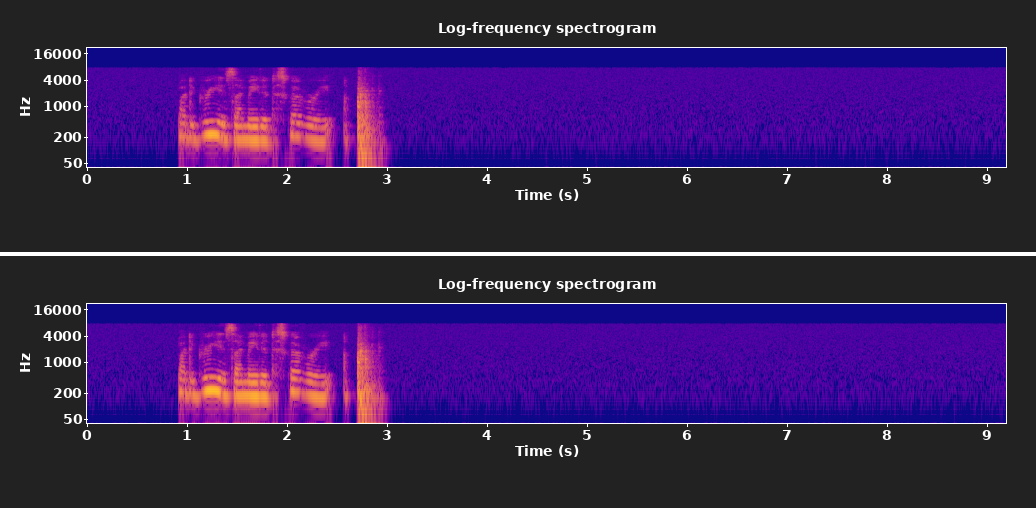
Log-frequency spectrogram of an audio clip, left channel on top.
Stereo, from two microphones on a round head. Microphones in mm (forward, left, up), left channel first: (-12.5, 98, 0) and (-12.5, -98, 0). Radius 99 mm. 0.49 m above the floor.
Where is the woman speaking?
45° right (ahead or behind), 0.9 m.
